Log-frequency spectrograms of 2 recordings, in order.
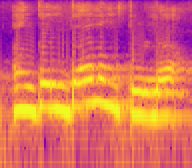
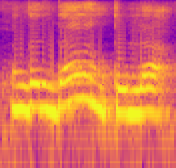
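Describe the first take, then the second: Both takes have the same delivery.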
